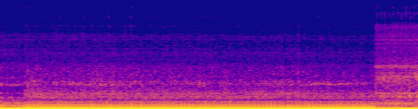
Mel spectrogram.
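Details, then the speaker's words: Classic car, cold, in neutral, after installing a plug-and-play replacement mass air flow sensor for the original flap-type sensor: loud, steady low drone holding an even idle without hunting or stumbling; normal cold idle. "As you can hear, the car idles nicely."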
